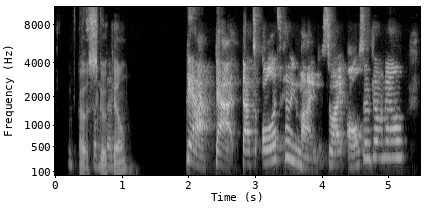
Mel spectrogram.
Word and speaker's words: Schuylkill: Literally all I'm thinking about is this river in Pennsylvania that's spelled one way but pronounced a very different way. It's like skull. Oh, Schuylkill?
